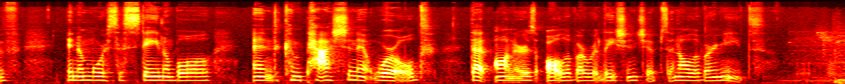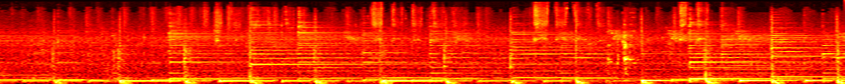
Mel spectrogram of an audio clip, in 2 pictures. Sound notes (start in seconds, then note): none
